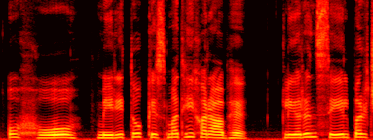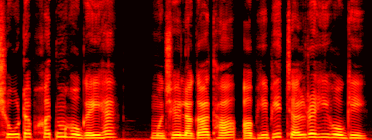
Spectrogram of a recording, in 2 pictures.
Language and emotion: Hindi, sad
